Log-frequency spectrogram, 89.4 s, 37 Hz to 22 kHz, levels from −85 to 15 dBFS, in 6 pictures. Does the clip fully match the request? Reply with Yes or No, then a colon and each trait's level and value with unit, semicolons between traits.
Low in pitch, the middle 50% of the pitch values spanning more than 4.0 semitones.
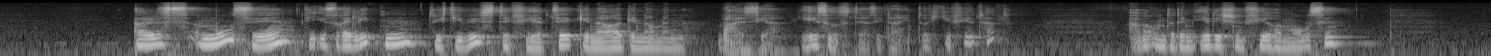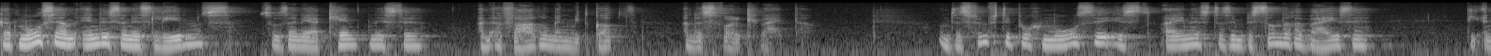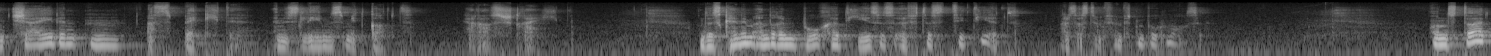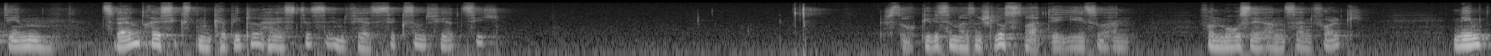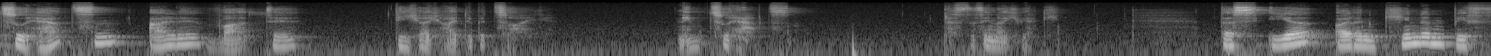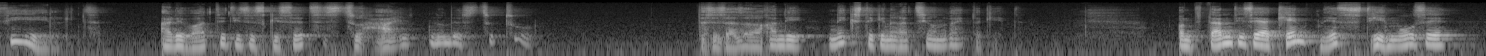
Yes: low, 125 Hz; average, 4.4 semitones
